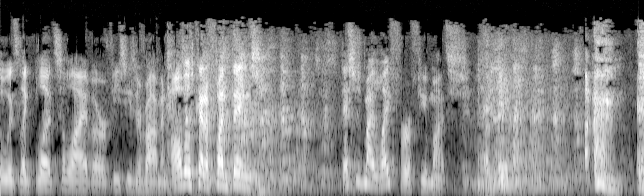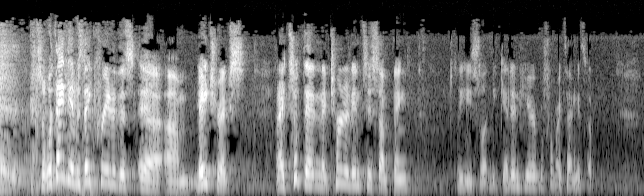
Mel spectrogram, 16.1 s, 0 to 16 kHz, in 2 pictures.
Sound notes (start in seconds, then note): 2.2 audience laughs; 5.8 audience chuckles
